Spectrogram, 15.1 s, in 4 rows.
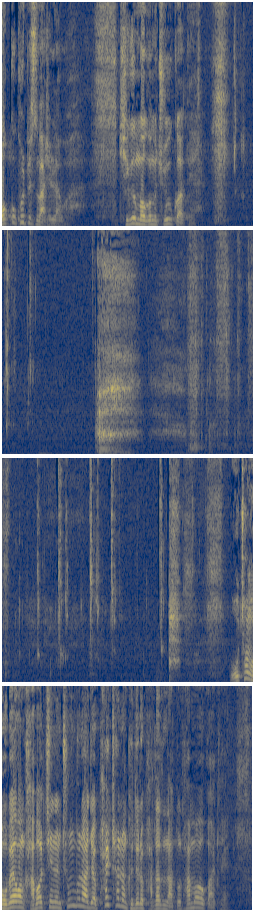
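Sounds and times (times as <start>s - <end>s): man chewing with mouth smacks: 2.9s - 4.4s, 6.5s - 10.6s
breathy exhale: 5.2s - 7.2s.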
